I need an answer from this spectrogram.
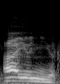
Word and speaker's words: Ioneer: Компания Ionir, или Ionir, правильно говорить, от слова ион и пионер.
